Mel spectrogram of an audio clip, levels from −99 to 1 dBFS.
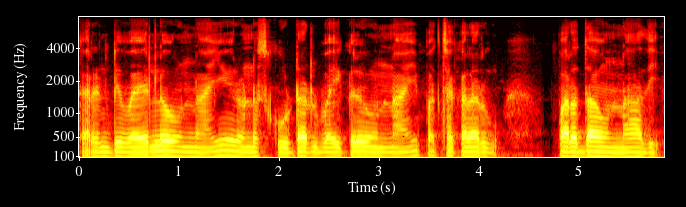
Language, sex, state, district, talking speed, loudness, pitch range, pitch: Telugu, male, Telangana, Mahabubabad, 125 wpm, -19 LUFS, 95-100 Hz, 100 Hz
